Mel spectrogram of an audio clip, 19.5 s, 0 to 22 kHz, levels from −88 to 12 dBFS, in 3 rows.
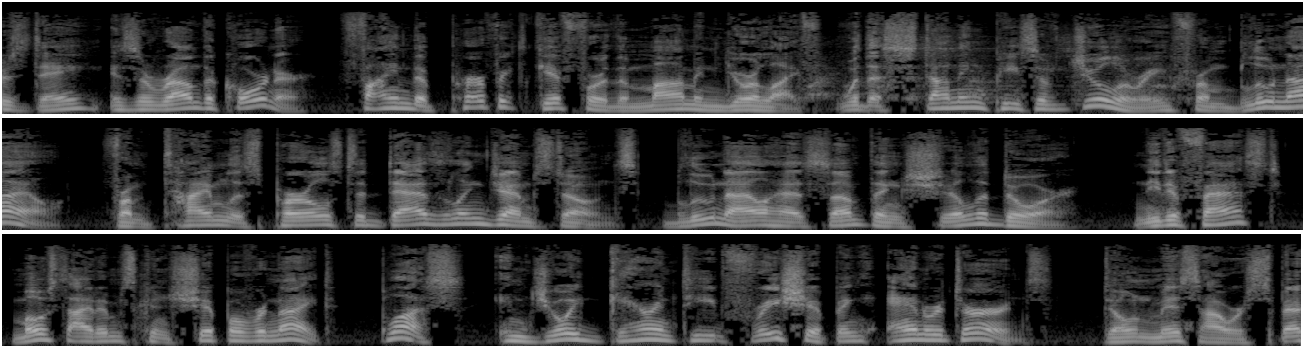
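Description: Feedback echo between two devices, 3.96 to 6.16 s: another device replays speech into the microphone, returning roughly every 150 ms, about 20 dB down.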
